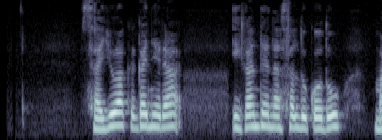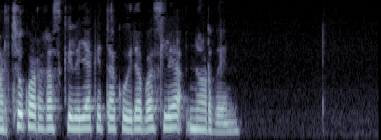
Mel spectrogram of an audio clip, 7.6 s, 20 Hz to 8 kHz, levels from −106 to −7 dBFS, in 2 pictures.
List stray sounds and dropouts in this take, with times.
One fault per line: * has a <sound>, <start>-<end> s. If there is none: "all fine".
all fine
